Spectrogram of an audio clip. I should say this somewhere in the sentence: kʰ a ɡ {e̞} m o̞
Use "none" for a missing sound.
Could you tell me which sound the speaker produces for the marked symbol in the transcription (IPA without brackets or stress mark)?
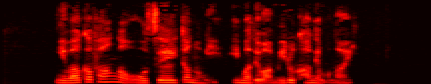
e̞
